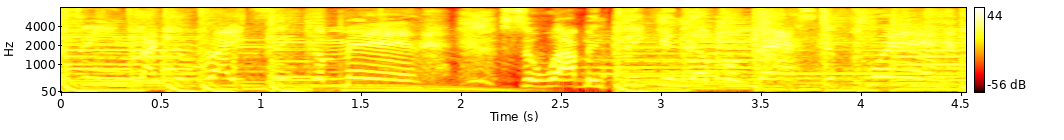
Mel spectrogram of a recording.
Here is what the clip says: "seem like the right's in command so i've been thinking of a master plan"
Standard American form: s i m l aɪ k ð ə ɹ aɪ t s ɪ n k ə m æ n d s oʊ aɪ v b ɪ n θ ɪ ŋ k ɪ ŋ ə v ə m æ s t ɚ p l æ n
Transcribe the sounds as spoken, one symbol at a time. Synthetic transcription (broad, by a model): s i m l aɪ k ð ə ɹ aɪ t s ɪ n k ə m æ n d s oʊ aɪ v b ɪ n θ ɪ ŋ k ɪ ŋ ə v ə m æ s t ɚ p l æ n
